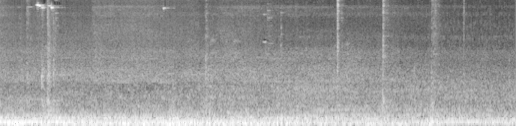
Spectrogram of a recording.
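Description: Low rumble of road traffic, a vehicle's engine slowly fading as it moves away, with a few faint clicks.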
